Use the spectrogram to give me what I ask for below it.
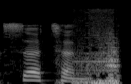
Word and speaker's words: certain: Now, the first one, I know it's got this AIN ending, but it's more of an un. Yeah, certain, not certain. Okay, we do say ascertain. Certain. Yeah, we say to ascertain something, but when we're doing certain, it just gets swallowed. Certain. The same with curtain. Okay. So certain, it gets swallowed.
